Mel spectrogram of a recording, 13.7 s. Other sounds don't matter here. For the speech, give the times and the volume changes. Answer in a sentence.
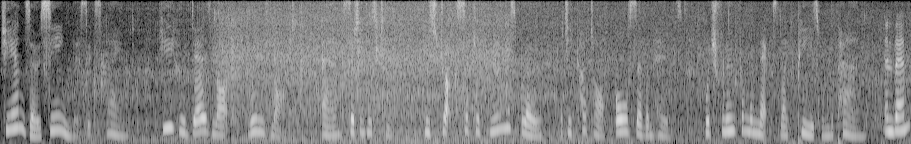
You can hear the speech from 0.0 to 13.6 s, at a steady volume.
